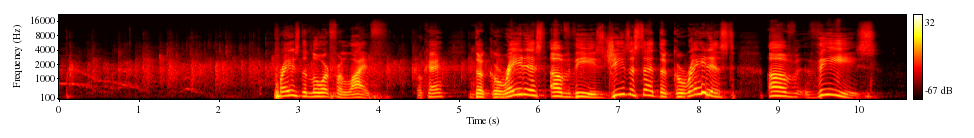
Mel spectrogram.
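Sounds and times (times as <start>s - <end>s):
church audience clapping hands: 0.0s - 6.0s
speech: 2.7s - 10.2s.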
